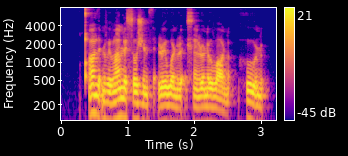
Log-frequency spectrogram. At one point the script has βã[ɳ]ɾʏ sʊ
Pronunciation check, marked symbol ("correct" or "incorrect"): correct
